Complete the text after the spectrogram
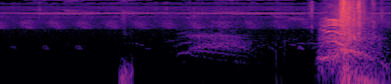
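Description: Weapon blows land on a creature with heavy thuds.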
